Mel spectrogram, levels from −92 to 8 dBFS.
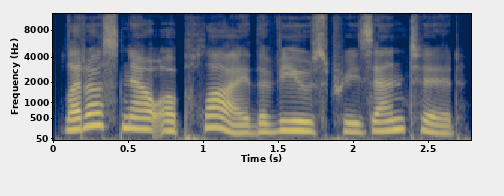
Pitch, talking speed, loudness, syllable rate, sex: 210 Hz, 150 wpm, -16 LUFS, 3.8 syllables/s, female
